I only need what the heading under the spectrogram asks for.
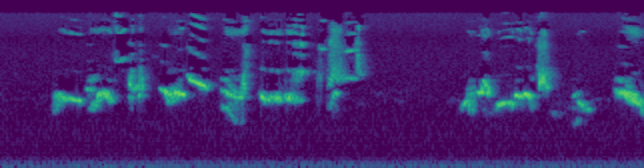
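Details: Rich, fluting blackbird warbles in quick succession, several rolling whistled notes followed by high twittery squeaks, a brief pause, then another burst of liquid phrases.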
